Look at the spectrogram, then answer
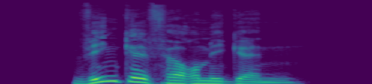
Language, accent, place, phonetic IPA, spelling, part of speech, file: German, Germany, Berlin, [ˈvɪŋkl̩ˌfœʁmɪɡn̩], winkelförmigen, adjective, De-winkelförmigen.ogg
- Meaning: inflection of winkelförmig: 1. strong genitive masculine/neuter singular 2. weak/mixed genitive/dative all-gender singular 3. strong/weak/mixed accusative masculine singular 4. strong dative plural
